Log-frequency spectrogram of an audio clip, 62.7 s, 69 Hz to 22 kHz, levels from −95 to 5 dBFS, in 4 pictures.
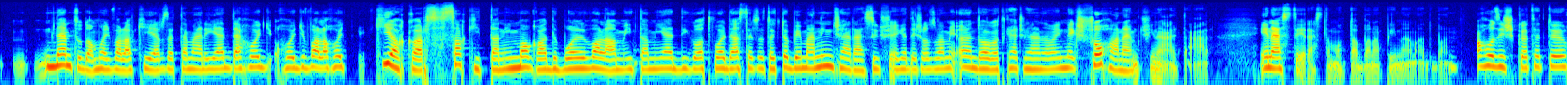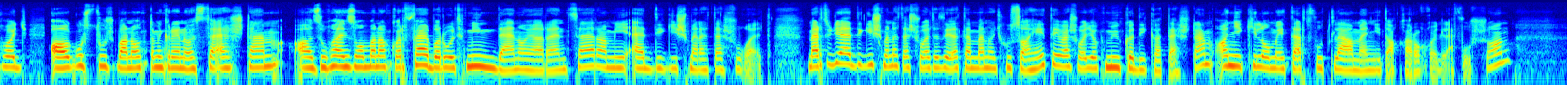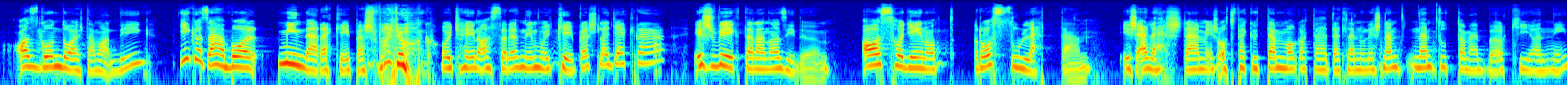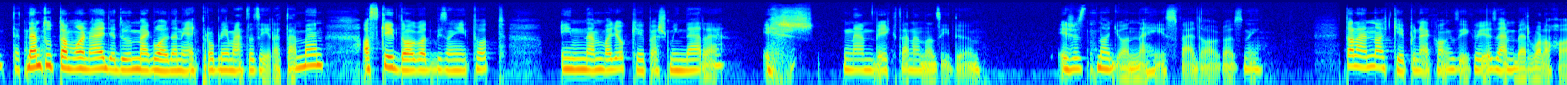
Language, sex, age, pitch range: Hungarian, female, 10-29, 205-240 Hz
